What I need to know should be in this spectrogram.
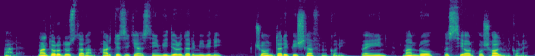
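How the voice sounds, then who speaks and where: Man, language teacher, gravelly, lowish voice, patient repetition. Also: mellow, no room sound. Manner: slow drilling repetition of words, patient explaining. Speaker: English teacher. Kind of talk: beginner language lesson.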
